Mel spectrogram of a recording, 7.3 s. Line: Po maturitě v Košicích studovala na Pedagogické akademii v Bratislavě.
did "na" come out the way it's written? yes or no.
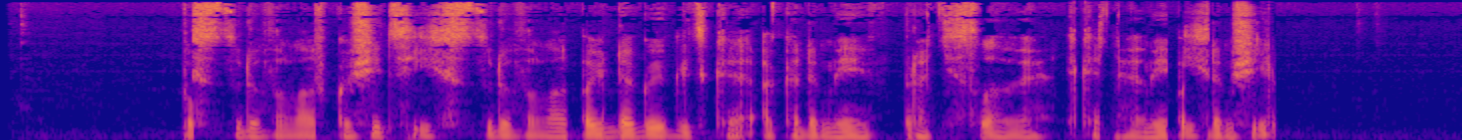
no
